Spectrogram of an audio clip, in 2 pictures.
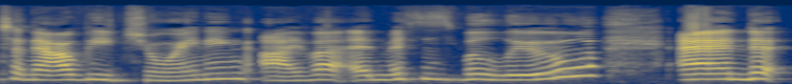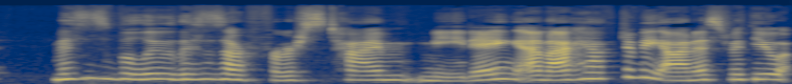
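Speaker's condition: Bilateral cleft lip and palate; congenital

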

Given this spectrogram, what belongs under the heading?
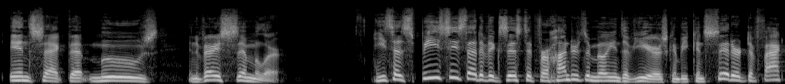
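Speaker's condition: No condition

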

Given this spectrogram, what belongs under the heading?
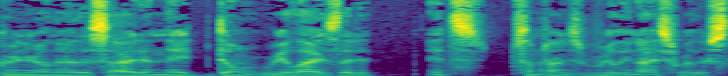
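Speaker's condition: No condition

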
